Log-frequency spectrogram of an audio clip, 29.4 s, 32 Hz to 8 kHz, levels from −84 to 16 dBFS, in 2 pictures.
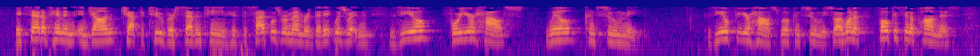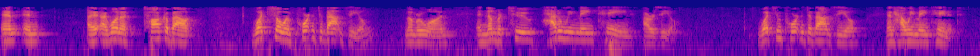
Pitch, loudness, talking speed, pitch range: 150 Hz, -21 LUFS, 150 wpm, 130-165 Hz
